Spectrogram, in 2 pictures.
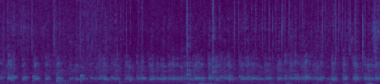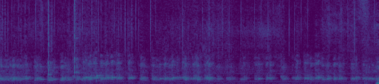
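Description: Chickens on a Minecraft chicken farm clucking steadily over a continuous busy hum of game activity, soft repeated pops and clucks running throughout without pause.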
